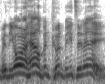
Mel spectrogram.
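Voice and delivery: very high, loud commercial advert announcer voice. Close to hitting 150,000, the speaker asks for help in a telecom voice. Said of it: "to put on my telecom voice".

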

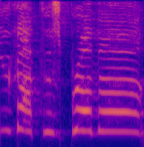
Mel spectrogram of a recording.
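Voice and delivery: put-on, very high, loud, sudden yelled outburst. Retelling random outbursts from a quiet crowd: imitating a crowd outburst. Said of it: "random, like, outbursts".

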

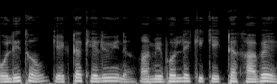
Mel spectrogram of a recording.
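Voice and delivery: ordinary talk

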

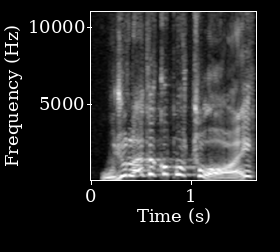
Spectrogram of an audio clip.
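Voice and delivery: very high, sing-song Birmingham accent. Explaining how people from birmingham talk, in a put-on birmingham accent. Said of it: "Oni tak rozprávajú".

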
